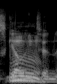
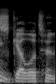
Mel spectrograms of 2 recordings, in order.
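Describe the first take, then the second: First: It is said with an extra syllable, skellington. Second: It is said as the normal word skeleton. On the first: The speaker calls it wrong. "mis sort of pronounced" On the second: The speaker calls it right. "the word skeleton"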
